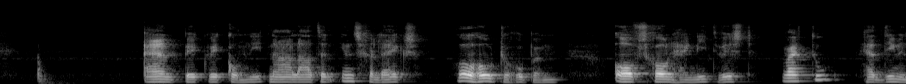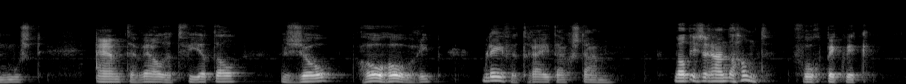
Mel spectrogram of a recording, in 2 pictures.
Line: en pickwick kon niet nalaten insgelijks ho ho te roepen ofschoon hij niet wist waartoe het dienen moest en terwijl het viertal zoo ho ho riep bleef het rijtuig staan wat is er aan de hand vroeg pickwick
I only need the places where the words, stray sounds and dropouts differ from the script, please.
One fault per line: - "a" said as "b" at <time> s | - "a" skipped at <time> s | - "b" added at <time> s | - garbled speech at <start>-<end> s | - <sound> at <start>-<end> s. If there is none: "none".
- thud at 0.4-1.0 s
